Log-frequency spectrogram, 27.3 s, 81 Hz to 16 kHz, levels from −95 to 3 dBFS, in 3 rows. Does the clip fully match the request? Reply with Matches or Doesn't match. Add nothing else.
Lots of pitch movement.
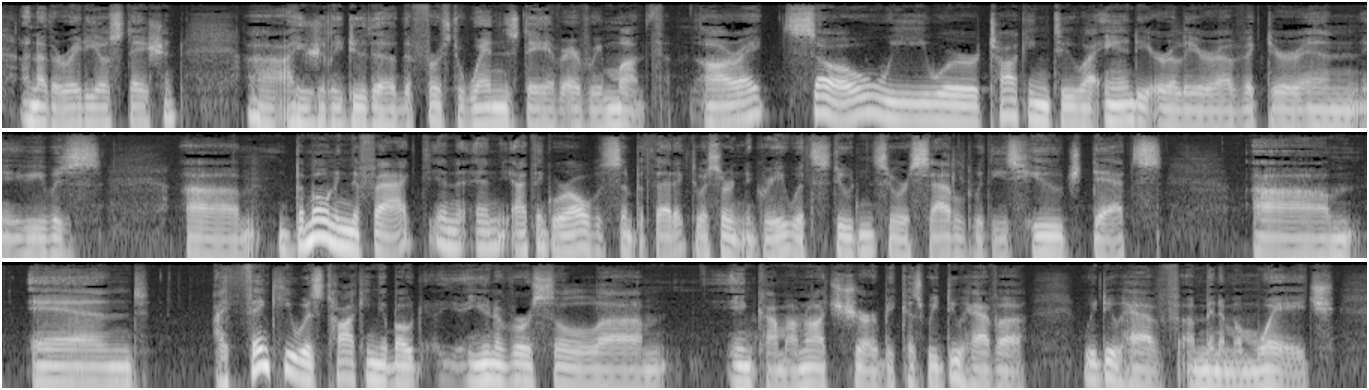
Doesn't match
